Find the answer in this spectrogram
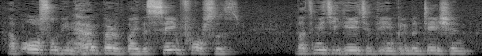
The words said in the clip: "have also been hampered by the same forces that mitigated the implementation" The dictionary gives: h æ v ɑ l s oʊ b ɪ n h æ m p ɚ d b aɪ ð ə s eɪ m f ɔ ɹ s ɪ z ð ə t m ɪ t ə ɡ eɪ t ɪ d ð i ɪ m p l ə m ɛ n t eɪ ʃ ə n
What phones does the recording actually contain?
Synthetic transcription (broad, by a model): h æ v ɑ l s oʊ b ɪ n h æ m p ɚ d b aɪ ð ə s eɪ m f ɔ ɹ s ɪ z ð ə t m ɪ t ə ɡ eɪ t ɪ d ð i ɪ m p l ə m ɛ n t eɪ ʃ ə n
